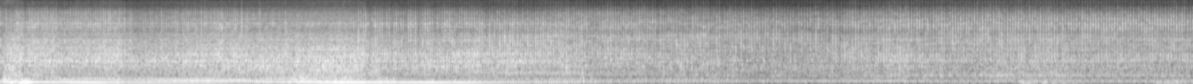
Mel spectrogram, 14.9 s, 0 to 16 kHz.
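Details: Nissan Frontier with VQ40 V6 at idle: a steady light ticking at three to four ticks a second over the engine hum, attributed to worn-out timing chain tensioners.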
